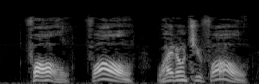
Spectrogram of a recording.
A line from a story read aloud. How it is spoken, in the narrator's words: Tom shouted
